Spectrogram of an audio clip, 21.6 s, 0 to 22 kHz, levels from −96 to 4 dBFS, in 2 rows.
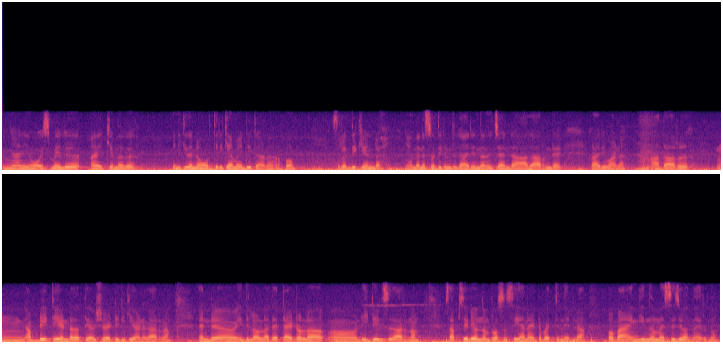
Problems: constant background noise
